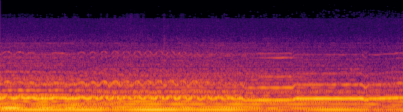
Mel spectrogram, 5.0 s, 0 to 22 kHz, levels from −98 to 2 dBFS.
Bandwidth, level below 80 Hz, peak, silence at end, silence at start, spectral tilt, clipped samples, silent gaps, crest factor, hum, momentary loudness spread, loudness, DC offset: 4.8 kHz; -36 dBFS; -2 dBFS; 0 s; 0 s; -10 dB/octave; under 0.1%; none; 12 dB; none; 4 LU; -17 LUFS; under 0.1%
